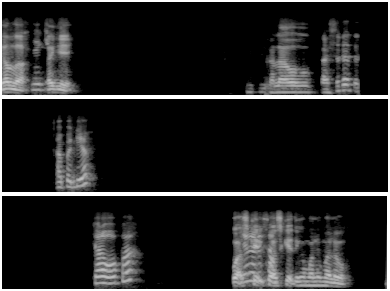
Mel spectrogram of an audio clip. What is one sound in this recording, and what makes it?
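A woman speaks calmly over an online call, in short bursts with long pauses.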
